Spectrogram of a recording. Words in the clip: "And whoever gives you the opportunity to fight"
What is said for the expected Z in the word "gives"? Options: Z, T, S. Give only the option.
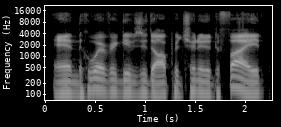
Z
